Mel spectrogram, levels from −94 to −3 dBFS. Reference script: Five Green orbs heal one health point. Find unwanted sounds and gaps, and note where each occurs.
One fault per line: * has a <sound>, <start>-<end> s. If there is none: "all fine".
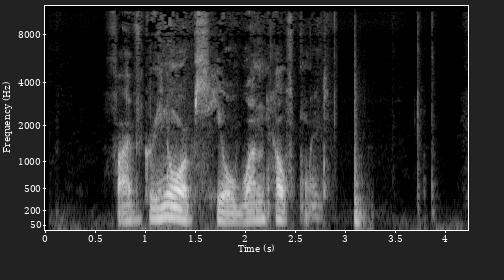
* has a thud, 3.1-3.3 s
